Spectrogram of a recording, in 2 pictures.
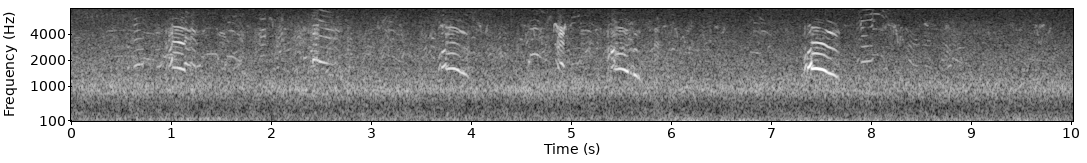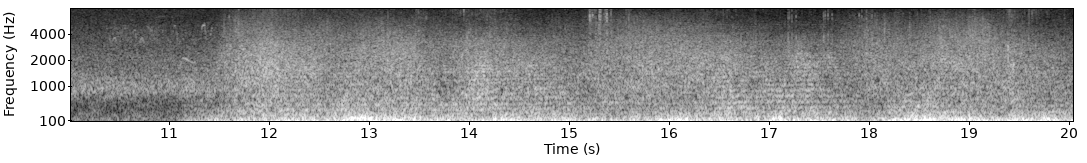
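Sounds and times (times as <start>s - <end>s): low steady rumble: 11.2s - 20.0s.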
